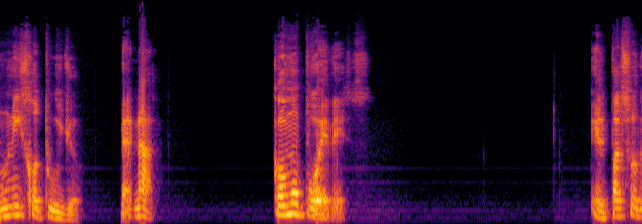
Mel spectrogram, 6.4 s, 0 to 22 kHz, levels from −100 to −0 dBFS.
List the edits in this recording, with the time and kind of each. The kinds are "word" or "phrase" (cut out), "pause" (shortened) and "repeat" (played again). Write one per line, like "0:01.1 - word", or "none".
none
